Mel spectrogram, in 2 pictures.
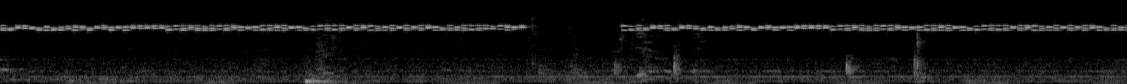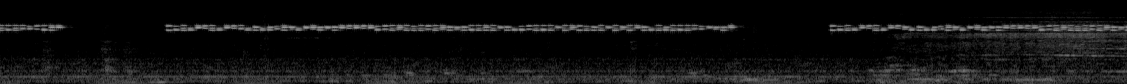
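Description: Smartphone speaker playing an IP camera's sound-wave WiFi pairing signal: a high, rapidly warbling chirp of stepping tones that sends the WiFi details to the camera. It comes in stretches of about five seconds with short pauses of about a second between them.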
